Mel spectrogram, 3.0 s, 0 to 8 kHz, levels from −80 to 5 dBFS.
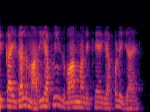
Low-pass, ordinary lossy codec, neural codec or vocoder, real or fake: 7.2 kHz; AAC, 16 kbps; none; real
